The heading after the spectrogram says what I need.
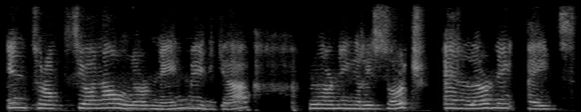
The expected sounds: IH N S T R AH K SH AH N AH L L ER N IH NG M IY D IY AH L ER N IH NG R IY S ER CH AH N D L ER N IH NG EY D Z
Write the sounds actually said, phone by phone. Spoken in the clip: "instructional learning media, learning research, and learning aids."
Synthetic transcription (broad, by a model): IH N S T R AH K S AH N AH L L ER N IH NG M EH D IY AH L ER N IH NG R IY S ER CH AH N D L ER N IH NG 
